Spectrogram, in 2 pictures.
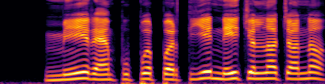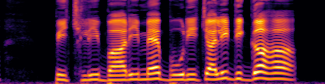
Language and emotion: Dogri, fearful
